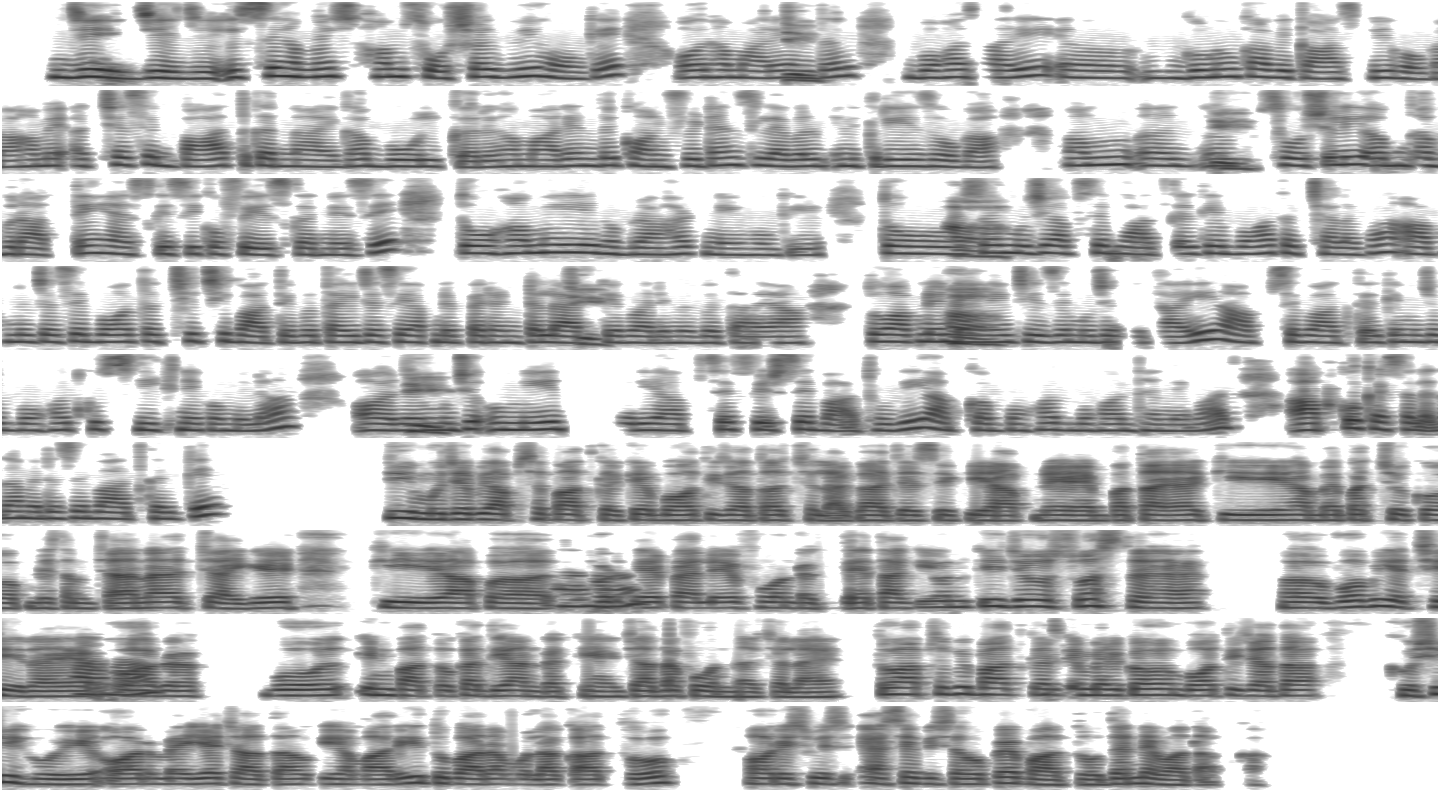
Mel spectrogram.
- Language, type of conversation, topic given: Hindi, unstructured, आपके लिए तकनीक ने दिनचर्या कैसे बदली है?
- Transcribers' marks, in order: in English: "सोशल"; in English: "कॉन्फ़िडेंस लेवल इनक्रीज़"; in English: "सोशली"; in English: "फ़ेस"; in English: "पेरेंटल एप"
